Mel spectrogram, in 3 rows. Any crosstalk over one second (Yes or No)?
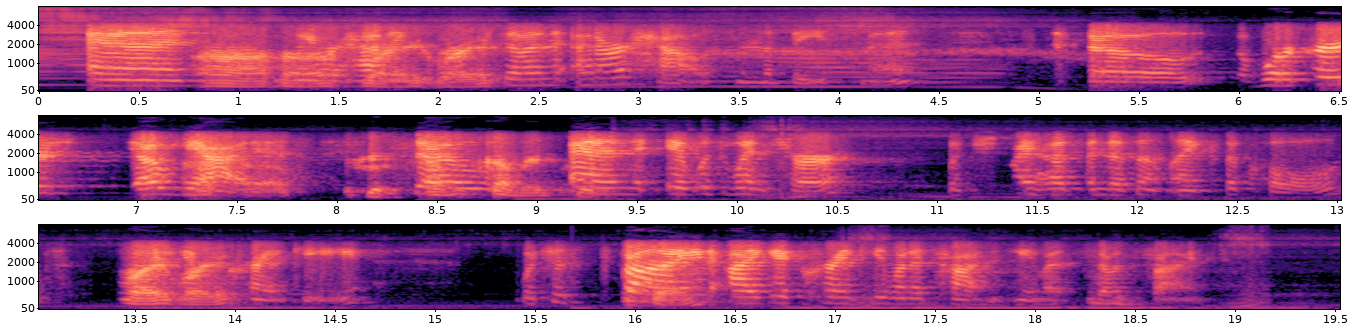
Yes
